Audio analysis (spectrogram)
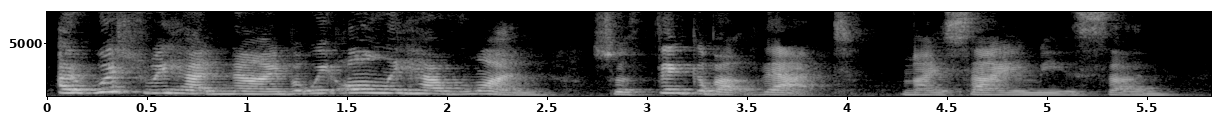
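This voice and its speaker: A woman's voice: on the high side, unhurried, pushed and bright, roomy sound, far from the mic. A woman voicing a frazzled, scolding mother cat in a storybook, exasperated and dramatic. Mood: scolding, worried.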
